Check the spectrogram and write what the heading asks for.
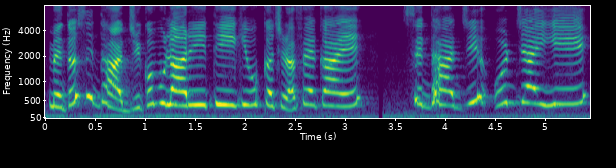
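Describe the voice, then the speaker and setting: A woman's voice: very high voice, normal speed, pushed and bright. A woman voicing a busy young housewife who chats to herself and scolds her husband in a doll story. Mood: scolding. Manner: chatty, scolding, talking to herself.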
